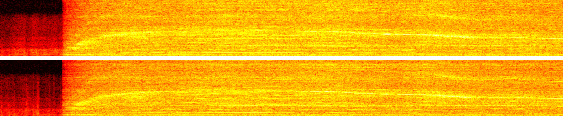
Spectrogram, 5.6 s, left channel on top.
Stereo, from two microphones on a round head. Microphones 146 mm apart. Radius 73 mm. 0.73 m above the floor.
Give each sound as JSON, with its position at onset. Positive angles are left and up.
{"t": 0.6, "sound": "sawing", "side_deg": -40, "distance_m": 1.0}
